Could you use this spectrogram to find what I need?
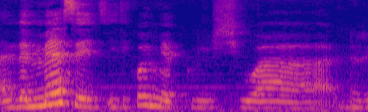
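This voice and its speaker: Against noticeable background noise, a woman talks at a medium pitch. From Kenya. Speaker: vlogger sharing life story. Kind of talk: personal testimony. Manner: code-switching English and Swahili.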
